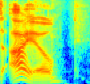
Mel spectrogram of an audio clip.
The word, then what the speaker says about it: Ayo: How do you pronounce that guy's name? Is it Ayo? – No. – Actually, it's Ayo.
